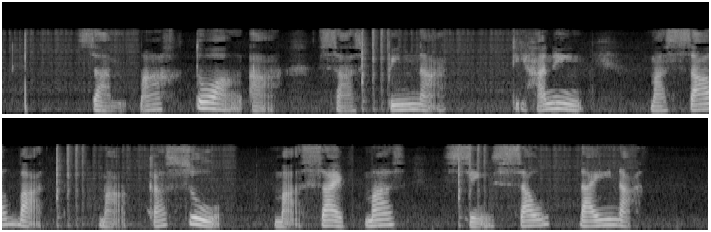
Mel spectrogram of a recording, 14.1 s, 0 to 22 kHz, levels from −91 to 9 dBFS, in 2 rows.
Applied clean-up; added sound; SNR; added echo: none; Coin (dropping); 19 dB; none.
